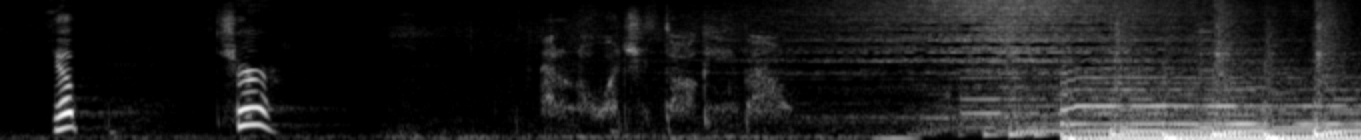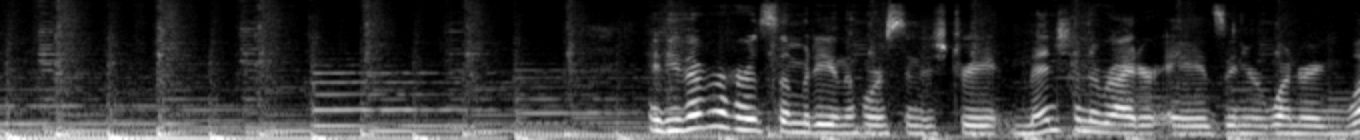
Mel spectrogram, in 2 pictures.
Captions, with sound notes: - Yup, sure. (whispers) I don't know what she's talking about. (upbeat music) - Have you ever heard somebody in the horse industry mention the rider aids and you're wondering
